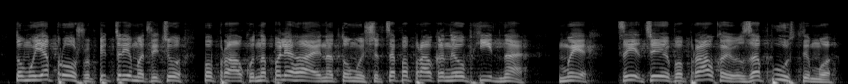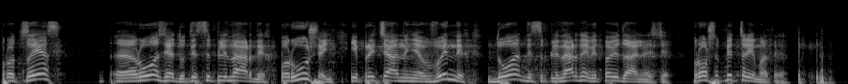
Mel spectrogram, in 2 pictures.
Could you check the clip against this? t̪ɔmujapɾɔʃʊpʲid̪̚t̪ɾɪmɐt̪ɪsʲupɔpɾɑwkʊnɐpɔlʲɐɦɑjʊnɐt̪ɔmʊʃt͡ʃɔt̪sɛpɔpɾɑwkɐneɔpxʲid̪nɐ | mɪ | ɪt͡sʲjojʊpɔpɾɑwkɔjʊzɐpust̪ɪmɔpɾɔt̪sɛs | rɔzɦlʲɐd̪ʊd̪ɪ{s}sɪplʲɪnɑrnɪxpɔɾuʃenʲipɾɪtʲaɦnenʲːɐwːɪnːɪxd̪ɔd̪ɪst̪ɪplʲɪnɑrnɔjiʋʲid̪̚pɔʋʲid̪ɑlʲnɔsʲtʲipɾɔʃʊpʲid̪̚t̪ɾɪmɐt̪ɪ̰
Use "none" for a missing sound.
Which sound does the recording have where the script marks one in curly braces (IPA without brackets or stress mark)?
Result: s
